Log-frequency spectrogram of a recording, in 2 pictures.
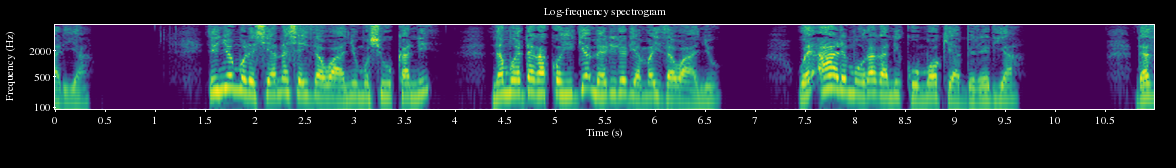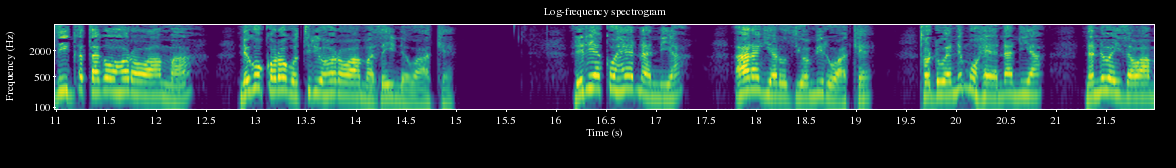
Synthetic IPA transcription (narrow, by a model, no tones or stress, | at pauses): ɾia | iɲwemoɾeɕianaɕaiðawaɲumoɕuːkani | namwɛːdaɣakohiɡeamɛɾiɾeɾiamaiðawaɲu | wɛʔaːɾemoːɾaɣanikuːmɔkeabeɾeɾia | ndaðiːɡataɣaohɔɾɔwama | neɣokɔɾɔɣotiɾiohɔɾɔwamaðɛinɛwakɛ | ɾeɾeɛkoɦɛːnaniaː | ɾaɣiaɾoðiɔmiɾwakɛ | tɔːndowɛnemoɦɛnania | nanewɛiðawa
